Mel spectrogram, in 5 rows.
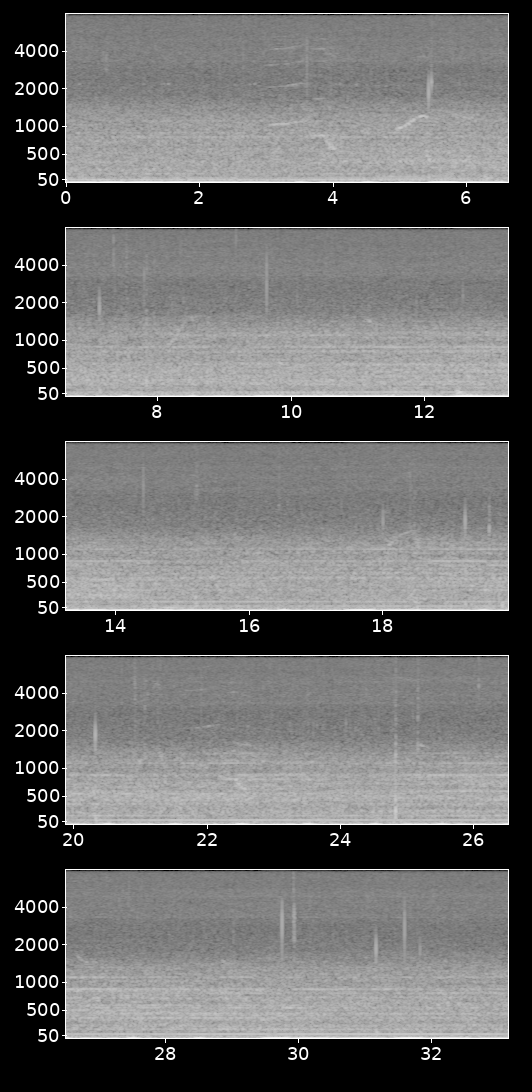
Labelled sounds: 3.0	4.2	killer whale, southern resident, J pod, call S01, 0.25 to 6.0 kHz
4.9	5.5	killer whale, southern resident, J pod, 0.21 to 1.5 kHz
8.2	8.6	killer whale, southern resident, J pod, 0.75 to 1.7 kHz
17.8	18.5	killer whale, southern resident, J pod, 0.58 to 1.7 kHz
20.9	21.3	killer whale, southern resident, J pod, 0.96 to 5.2 kHz
21.7	22.8	killer whale, southern resident, J pod, call S01, 0.33 to 7.3 kHz
24.8	25.3	killer whale, southern resident, J pod, 1.2 to 5.5 kHz

